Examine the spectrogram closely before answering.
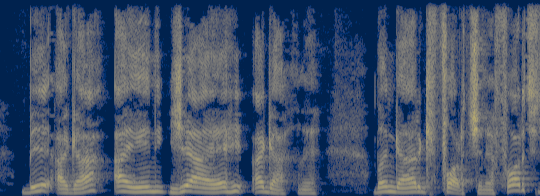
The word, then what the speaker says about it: Bhangarh: chama o Forte de Bangarg. Eu vou soletrar porque não sei se está correto a minha pronúncia, né? Bangarg quer dizer não, se escreve Bhangarh. Bhangarh, né?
